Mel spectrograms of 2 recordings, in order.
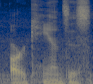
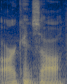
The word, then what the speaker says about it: Arkansas: Notre Dame, back on track, demolishes Arkansas. No, I know that's not how you say it. Arkansas.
